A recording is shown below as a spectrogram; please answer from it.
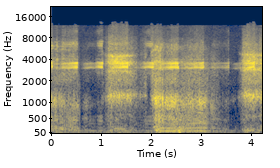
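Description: A man snoring in his sleep: about four long snores, each lasting around a second. Crickets chirp steadily underneath.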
